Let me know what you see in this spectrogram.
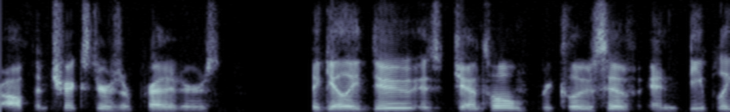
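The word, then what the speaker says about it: Gille Dubh: During Dur, God damn it, in Gerlock, the Gilly Doo, pronounced Gillyoo, is one of the more haunting and gentle figures of Highland folklore.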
